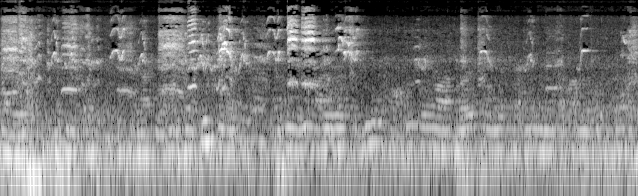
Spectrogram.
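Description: Scarlet macaw chicks give harsh, raspy squawks in repeated bursts, some longer and wavering, with quiet human speech underneath.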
